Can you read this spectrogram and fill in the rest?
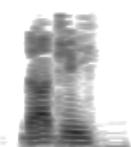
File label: "dodgy", English; adjectives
